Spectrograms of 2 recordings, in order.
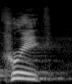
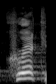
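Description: First: Said in the usual way. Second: "crick" with a short i, as in "sick"; dialect pronunciation. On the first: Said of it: "crick instead of creek". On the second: Shown as a demonstration. Preacher showing a regional accent's word, "crick" with short i. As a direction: say "crick" the country way, short vowel. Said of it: "his speech gave him up".

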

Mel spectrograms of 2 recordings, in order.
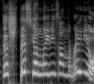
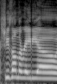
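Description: First: Very high, put-on country accent. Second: Said in the usual way. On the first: Dog breeder introduces visitor to husband, mock country accent. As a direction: imitate her with an exaggerated country accent. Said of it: "I don't know why she has a country accent". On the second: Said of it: "she didn't sound like that either".

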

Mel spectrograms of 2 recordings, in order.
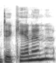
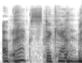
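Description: First: Team name announced with a rising lilt; lightly hyped announcer intro. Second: Hammy MC intro; mock announce the next act; announcer voice. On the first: Acted. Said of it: "like, a nice, uh, announcer type voice". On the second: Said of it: "announcer type voice".

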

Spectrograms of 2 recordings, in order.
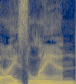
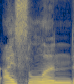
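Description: First: "Iceland" with a clear "land"; full-vowel ICE-LAND. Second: "Iceland" said as ICE-lund; reduced second syllable. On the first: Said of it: "don't pronounce it right". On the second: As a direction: say Iceland with a weak, short last vowel. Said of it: "as opposed to Iceland?". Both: Shown as a demonstration.

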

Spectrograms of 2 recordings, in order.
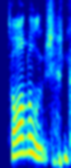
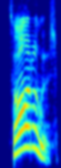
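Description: First: Said in the usual way. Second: "It's all an illusion" said again higher and louder, punching "all"; "all" stressed high and bright on the repeat; emphatic repeat. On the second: Shown as a demonstration. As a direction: repeat "all" with a lift and more force.

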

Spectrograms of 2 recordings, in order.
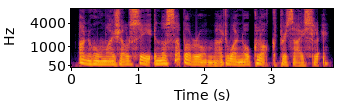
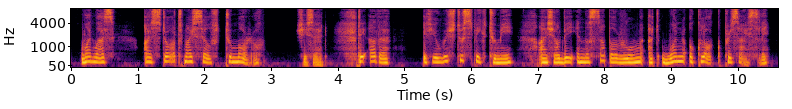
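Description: First: Lower, calm and deliberate; Chauvelin's cool echo. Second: Higher, level and even, emotion held down; even mechanical tone. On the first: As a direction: throw her words back, coolly. Chauvelin echoing her words. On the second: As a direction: recite it like a machine, numbed. Marguerite repeating the note. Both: Acted.

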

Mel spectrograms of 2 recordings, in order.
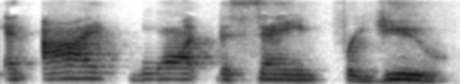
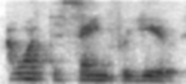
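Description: First: Said in the usual way. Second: Soft repeat. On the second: Real, not acted.

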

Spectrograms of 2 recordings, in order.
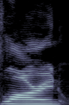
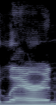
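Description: First: Lauren said evenly as LOR-en; Lauren with an OR first vowel; proper name Lauren. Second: Lauren said as LAIR-en; Lauren with an AIR first vowel; nickname Laren. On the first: Host explaining the real name, Lauren as LOR-en. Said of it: "her name is Lauren". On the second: Host explaining what friends call her, LAIR-en for Lauren. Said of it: "We call her Lauren". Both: Shown as a demonstration.

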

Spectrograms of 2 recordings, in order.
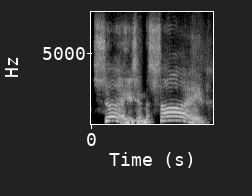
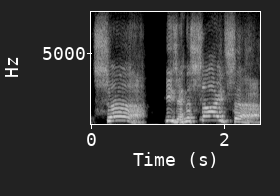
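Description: First: High, slow mock-English wail; shrill English accent. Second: High-pitched, yelped appeal to the referee; top-of-voice shout. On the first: Teammate mocking his shout mid-game, in a shrill English accent. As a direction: mimic a shrill English appeal, words drawn out. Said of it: "this shrill English accent going". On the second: Retold or imitated. Player appealing to his coach as ref in a mauling session, shouted high. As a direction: re-enact shouting at the top of your voice. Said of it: "I just shout at the top of my vo-, voice".

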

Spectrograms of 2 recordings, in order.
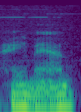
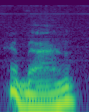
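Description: First: Hey, man dropped low and much softer; flat mumbled greeting. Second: Hey, man with a relaxed rising hey; easy chill hey man, hey lifting; laid-back greeting. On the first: Shown as a demonstration. Host shows how the fan did not say it, soft and flat. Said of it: "Like, not". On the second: Retold or imitated. Host acts the fan's greeting, relaxed and rising. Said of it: "I can just tell the way he wrote it".

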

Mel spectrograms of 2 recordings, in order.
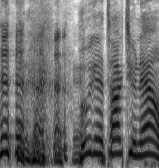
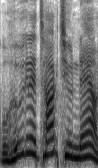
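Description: First: High, drawn-out mock drunk voice; slow it down into a tipsy high whine; imitating drunk wife. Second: Quick, higher-pitched mock wife; imitating tipsy wife. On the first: Drunk wife eager to call more friends, hammed-up imitation. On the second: Wife asks who to call next, mock tipsy. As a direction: lightly play the drunk wife, rushing it. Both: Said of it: "She's shittered at this point".

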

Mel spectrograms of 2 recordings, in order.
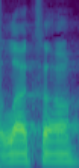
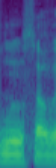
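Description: First: "Luxo" read as spelt, with a "ks" sound; common mispronunciation. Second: "Luxo" said "LOO-so", with a plain "s"; correct brand pronunciation. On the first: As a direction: say "Luxo" like "lucks-oh". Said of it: "a lot of people pronounce it". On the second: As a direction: say "Luxo" with long "oo" and silent "k". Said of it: "but it's pronounced Luxo". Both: Shown as a demonstration.

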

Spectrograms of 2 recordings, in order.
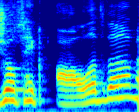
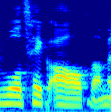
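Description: First: Mock surprise, pitched higher, rising at the end; surprised question. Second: Softer answer, falling at the end; settled answer. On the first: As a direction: ask "You'll take all of them?" higher, as a check. Retold caller reacts to the offer. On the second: Retold or imitated. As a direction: say "We'll take all of them" quietly, as settled. Her retold answer to him.

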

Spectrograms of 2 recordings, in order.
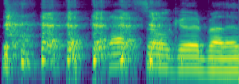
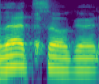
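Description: First: Slow, with a laugh in the voice; laughing, moved. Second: Said in the usual way. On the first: Real, not acted. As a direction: savour it through a laugh.

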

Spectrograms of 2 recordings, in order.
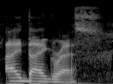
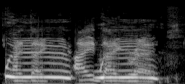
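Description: First: Said in the usual way. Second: Hammed-up booming, much higher and louder, drawn out; over-the-top theatrical digression; mock dramatic. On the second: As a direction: belt it like a stage villain. Contrast with plain retake.

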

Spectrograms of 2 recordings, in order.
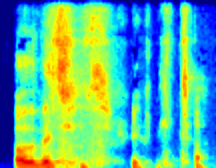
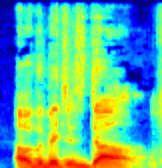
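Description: First: Hushed, breathy whisper aside. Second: Said in the usual way. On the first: Acted. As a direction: whisper it under your breath. Mock pity after dumb answer.

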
